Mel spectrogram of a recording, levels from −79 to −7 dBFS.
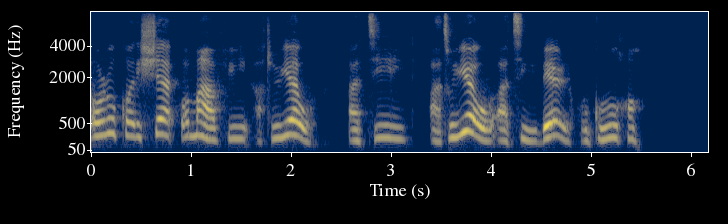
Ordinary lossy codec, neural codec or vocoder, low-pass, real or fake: none; codec, 16 kHz, 0.8 kbps, ZipCodec; none; fake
